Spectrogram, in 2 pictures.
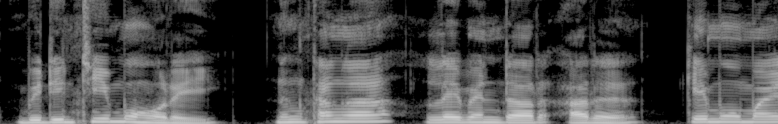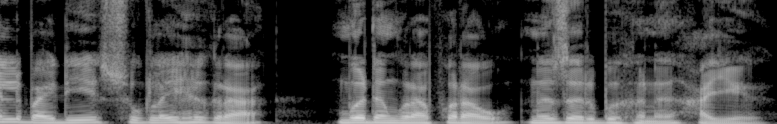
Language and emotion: Bodo, neutral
